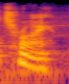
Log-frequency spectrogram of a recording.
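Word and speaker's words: trie: And I said in the introduction that you can say the word tree as tree or try. It's T-R-I-E. And I specifically choose to pronounce it tree so that I don't get known as being both the catch guy and the try guy.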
